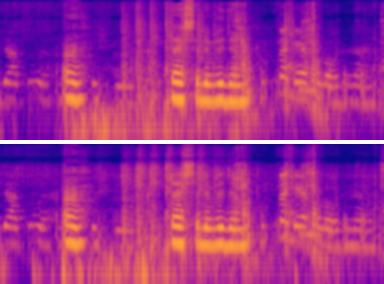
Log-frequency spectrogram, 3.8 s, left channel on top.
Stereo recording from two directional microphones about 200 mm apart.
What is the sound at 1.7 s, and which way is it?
Speech, 15° left (ahead or behind).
